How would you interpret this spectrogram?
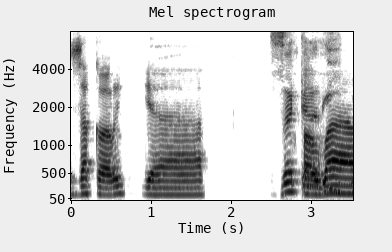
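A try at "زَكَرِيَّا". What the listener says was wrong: زکریا را باریک پڑھیں گے اس کو.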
